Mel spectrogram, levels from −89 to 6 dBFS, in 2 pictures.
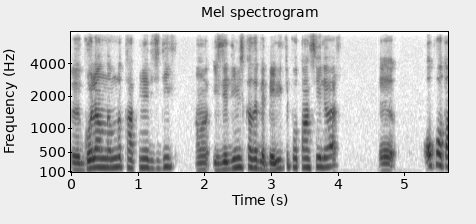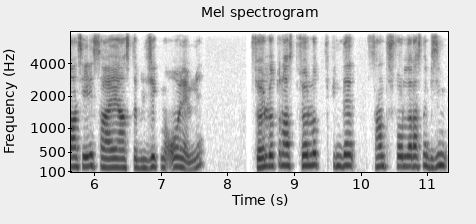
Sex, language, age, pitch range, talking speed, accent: male, Turkish, 20-39, 160-210 Hz, 140 wpm, native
